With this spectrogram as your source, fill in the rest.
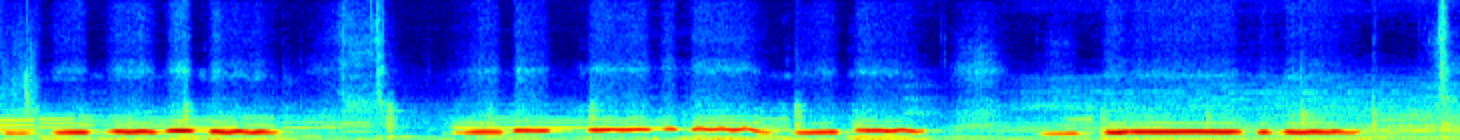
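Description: Someone whistles a melody in several clear, sustained phrases separated by short pauses, rising and falling in pitch, close and fairly loud over faint background noise.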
